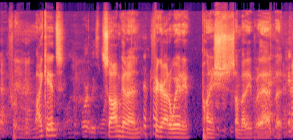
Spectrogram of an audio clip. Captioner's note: laughter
